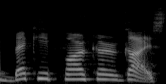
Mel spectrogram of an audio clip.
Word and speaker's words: Becky Parker Geist: Today, I have with me Becky Parker Geist. Did I pronounce it right? Yes, you Becky did. Parker Geist.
